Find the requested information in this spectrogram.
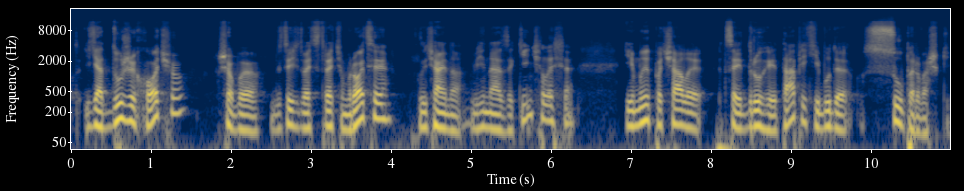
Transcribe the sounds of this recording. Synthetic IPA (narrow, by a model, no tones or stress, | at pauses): t̪jad̪uʒɛxɔt͡ʃʊ | ʃt͡ʃɔbɪd̪ʲʋʲit̪ɪsʲt͡ʃʲid̪ʋat͡sʲːɐ̥t̪ɾɛtʲɔmʊɾɔt͡sʲi | zʋɪt͡ʃajnɔʋʲijnɑzɐkʲinʲt͡ʃɪlˠɐsʲɐ̰ | imɪpɔt͡ʃɑlˠɪt̪sɛjd̪ɾuɦɪjet̪ɑpjɐkʰʲijbud̪ɛsuperʋɐʃkɪ̥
